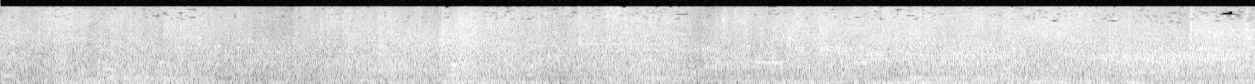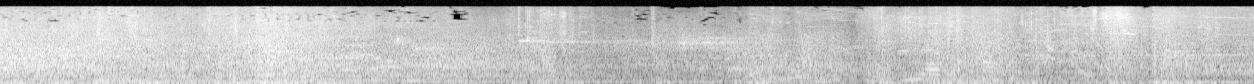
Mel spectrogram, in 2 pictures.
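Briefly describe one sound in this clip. Spell blasts and impacts crash and whoosh in a busy fight.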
